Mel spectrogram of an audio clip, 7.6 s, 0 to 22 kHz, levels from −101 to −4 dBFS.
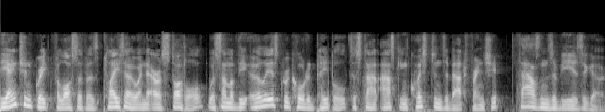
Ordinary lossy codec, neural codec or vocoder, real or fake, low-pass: AAC, 48 kbps; vocoder, 22.05 kHz, 80 mel bands, Vocos; fake; 7.2 kHz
